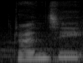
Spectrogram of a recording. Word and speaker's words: Ghazni: Ghazni is spelled with a G, but it keeps getting pronounced with an R.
